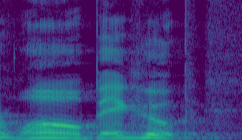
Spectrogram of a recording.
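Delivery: put-on small child voice, like a two-year-old, exclaiming. Retelling what the two-year-old says at the hoop: imitating Evie. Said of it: "waddles over".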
